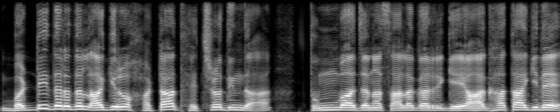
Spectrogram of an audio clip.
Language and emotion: Kannada, surprised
